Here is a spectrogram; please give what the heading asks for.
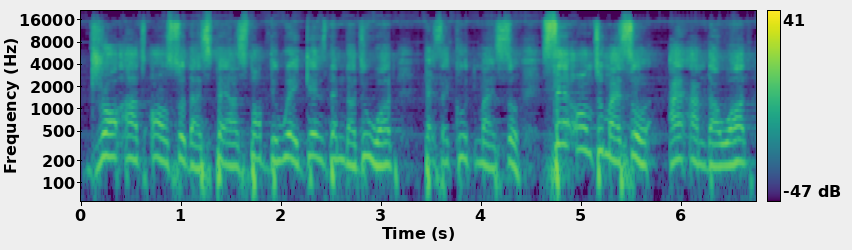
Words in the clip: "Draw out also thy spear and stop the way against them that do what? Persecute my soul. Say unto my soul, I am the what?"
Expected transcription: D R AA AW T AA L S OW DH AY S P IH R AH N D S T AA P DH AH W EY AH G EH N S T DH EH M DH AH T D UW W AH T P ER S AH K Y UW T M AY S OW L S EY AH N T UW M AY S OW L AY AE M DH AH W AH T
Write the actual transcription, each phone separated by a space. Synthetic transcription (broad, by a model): D R AA AW T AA N S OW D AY S P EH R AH N S T AA P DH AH W EY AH G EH N S T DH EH M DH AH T D UW W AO T P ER S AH K Y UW T M AY S OW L S EY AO N T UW M AY S OW L AY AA M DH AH W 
